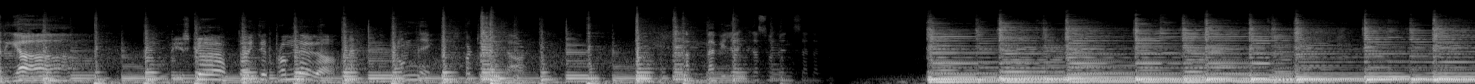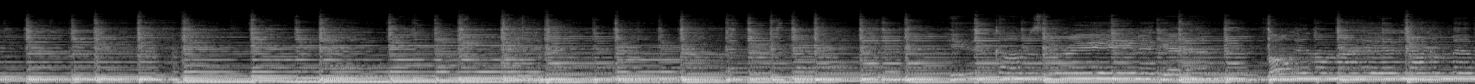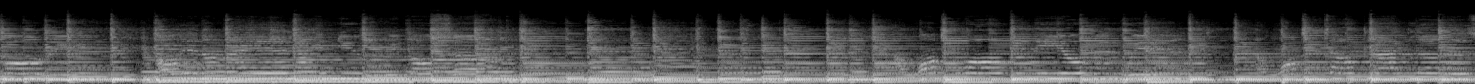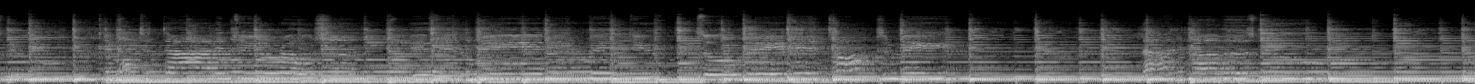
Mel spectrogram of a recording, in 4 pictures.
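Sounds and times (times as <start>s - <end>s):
acoustic guitar strumming: 0.0s - 8.2s, 9.1s - 59.0s.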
